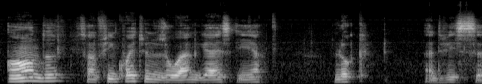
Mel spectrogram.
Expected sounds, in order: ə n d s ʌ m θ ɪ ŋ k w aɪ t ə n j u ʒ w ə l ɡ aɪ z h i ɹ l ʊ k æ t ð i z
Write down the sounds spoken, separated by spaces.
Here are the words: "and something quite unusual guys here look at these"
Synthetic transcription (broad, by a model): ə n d s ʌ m f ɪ ŋ k w aɪ t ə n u z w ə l ɡ aɪ z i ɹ l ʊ k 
